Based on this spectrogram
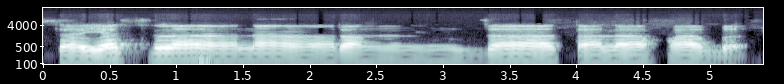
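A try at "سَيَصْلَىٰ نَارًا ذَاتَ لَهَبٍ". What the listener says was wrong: Nah, ro-nya jelaskan tadi condong ke ra. Naran, bukan ran, tapi ron. Naron zata lahab.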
